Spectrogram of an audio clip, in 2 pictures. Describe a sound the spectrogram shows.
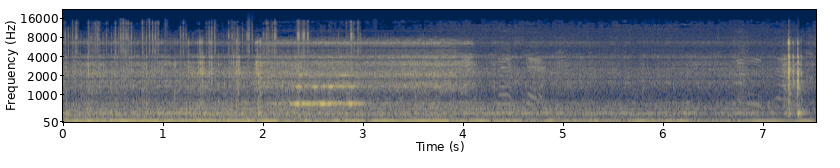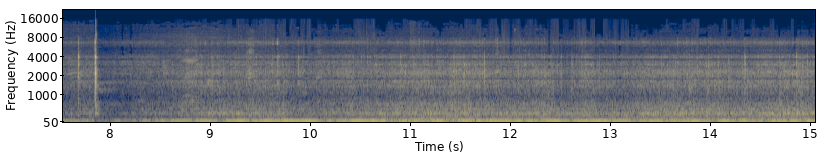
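Wind rumbles loudly against a moving bike.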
